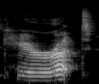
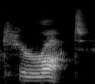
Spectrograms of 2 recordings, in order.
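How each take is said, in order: First: Carrot with a short unstressed ending, KEH-rət; right pronunciation. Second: Carrot with a full open "ot" ending, KEH-rot; wrong pronunciation. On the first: Teacher showing her class the correct carrot, KEH-rət. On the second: Teacher showing her class the mistaken carrot, KEH-rot. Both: Shown as a demonstration. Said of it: "not carrot".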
